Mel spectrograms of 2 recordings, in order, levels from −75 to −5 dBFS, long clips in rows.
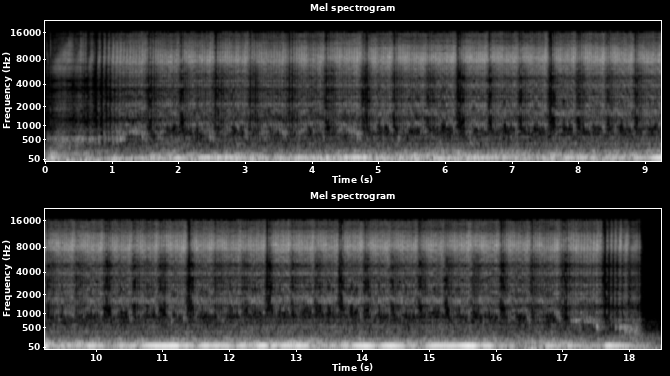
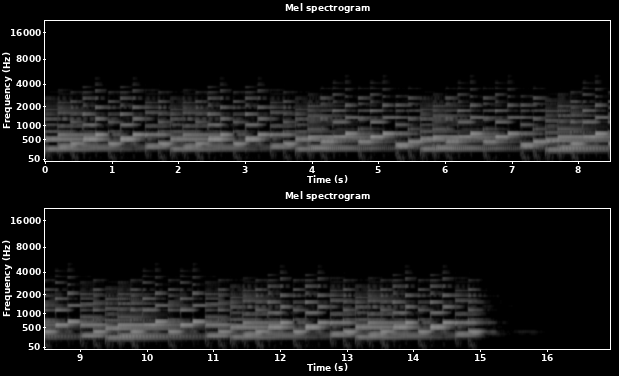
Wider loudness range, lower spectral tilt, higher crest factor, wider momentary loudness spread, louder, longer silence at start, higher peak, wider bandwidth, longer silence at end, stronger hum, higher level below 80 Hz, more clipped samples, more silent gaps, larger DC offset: first, 4 LU vs 1 LU; second, -2.5 dB/octave vs -6.5 dB/octave; about the same, 18 dB vs 14 dB; first, 6 LU vs 2 LU; first, -23 LUFS vs -42 LUFS; about the same, 0 s vs 0 s; first, -4 dBFS vs -28 dBFS; second, 16.5 kHz vs over 20 kHz; second, 0 s vs 1.7 s; neither; first, -28 dBFS vs -78 dBFS; neither; neither; neither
